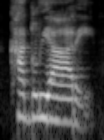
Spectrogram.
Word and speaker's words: Cagliari: in Italy and that's cagliari um they don't pronounce the G I've never taken Italian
